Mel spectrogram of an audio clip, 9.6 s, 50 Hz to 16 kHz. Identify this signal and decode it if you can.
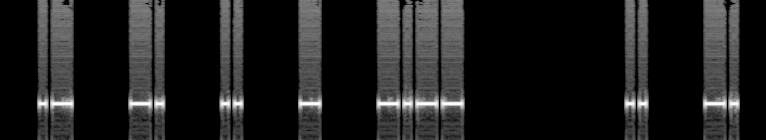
Morse code, heard as a keyed tone, about 15 wpm, spaced as for 8 wpm, 1000 Hz. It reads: ANITY IN
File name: qotdfiles / 8wpm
